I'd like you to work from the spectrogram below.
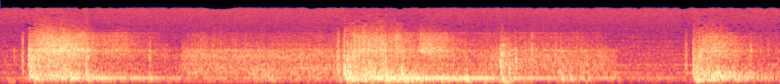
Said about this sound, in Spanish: De repente se desencadenó la tragedia. Suenan varios tiros.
